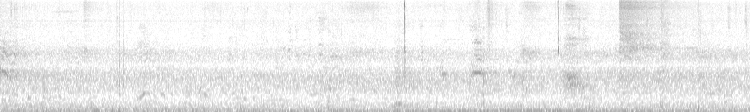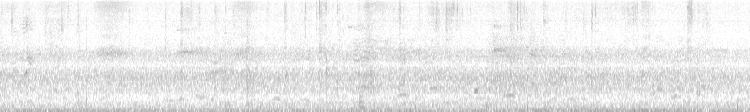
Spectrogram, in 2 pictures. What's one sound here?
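Children shout and call out far off during a football game.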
